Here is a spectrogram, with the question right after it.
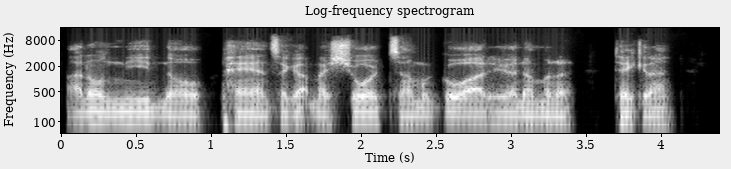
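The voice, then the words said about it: Imitates another person's voice. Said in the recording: “You always got to do the voice”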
